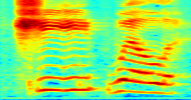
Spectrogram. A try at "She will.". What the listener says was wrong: What's the sound of the W? Say the sound properly.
